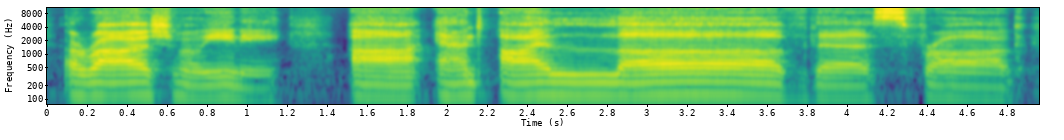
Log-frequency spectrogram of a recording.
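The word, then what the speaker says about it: Iradj Moini: I say Araj Moini. People pronounce it in many different ways, but I've always said Araj Moini.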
